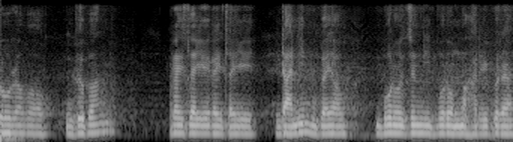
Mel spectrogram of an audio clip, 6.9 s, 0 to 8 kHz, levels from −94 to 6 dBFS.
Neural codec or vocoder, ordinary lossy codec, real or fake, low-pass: codec, 16 kHz in and 24 kHz out, 1.1 kbps, FireRedTTS-2 codec; none; fake; 7.2 kHz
